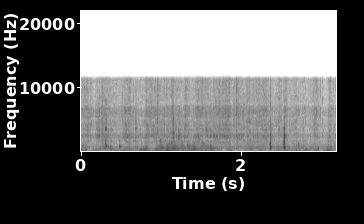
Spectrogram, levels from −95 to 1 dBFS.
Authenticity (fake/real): real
